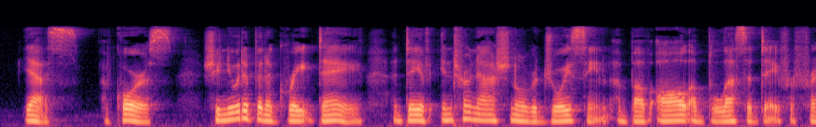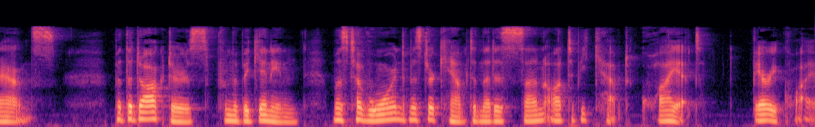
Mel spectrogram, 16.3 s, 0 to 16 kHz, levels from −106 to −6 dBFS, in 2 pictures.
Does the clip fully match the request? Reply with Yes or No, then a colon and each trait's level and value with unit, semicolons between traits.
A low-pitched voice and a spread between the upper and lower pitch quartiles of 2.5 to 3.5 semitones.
Yes: low, 125 Hz; average, 2.9 semitones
